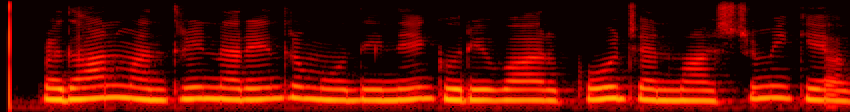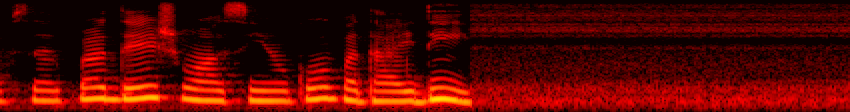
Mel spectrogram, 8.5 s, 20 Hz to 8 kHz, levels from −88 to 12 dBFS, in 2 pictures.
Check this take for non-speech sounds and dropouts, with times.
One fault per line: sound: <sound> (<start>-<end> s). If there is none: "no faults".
no faults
